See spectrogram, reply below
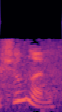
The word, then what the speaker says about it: Shumlin: Governor Peter Shumlin.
